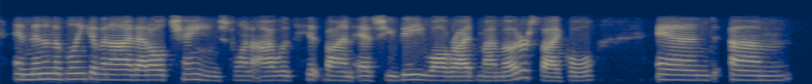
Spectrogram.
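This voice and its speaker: Speaking at a moderate pace with an American accent, a woman keeps a fairly low pitch and fairly even intonation. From Texas. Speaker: author and resilience speaker. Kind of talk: interview.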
